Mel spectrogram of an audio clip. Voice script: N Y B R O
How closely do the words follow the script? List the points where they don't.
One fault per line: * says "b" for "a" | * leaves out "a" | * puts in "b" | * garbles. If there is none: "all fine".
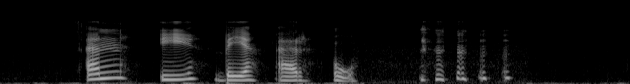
all fine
